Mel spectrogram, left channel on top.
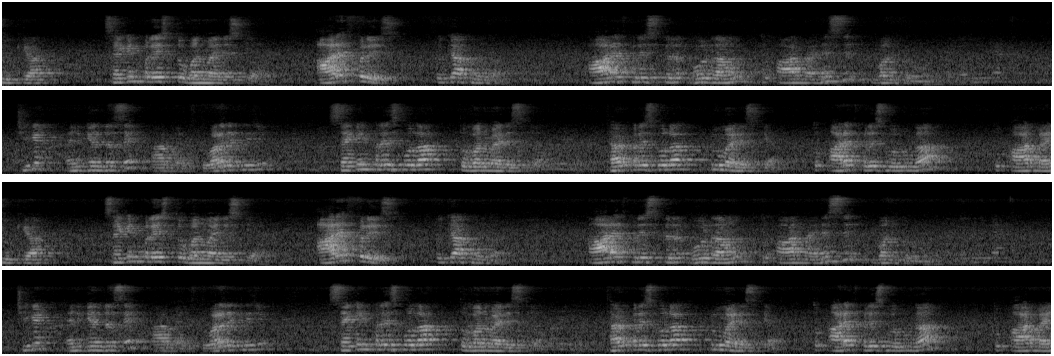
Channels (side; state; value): both; normal; correlation 0.47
